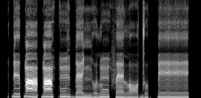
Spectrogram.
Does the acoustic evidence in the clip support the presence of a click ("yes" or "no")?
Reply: no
